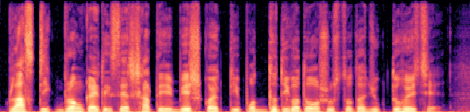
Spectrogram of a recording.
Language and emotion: Bengali, neutral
